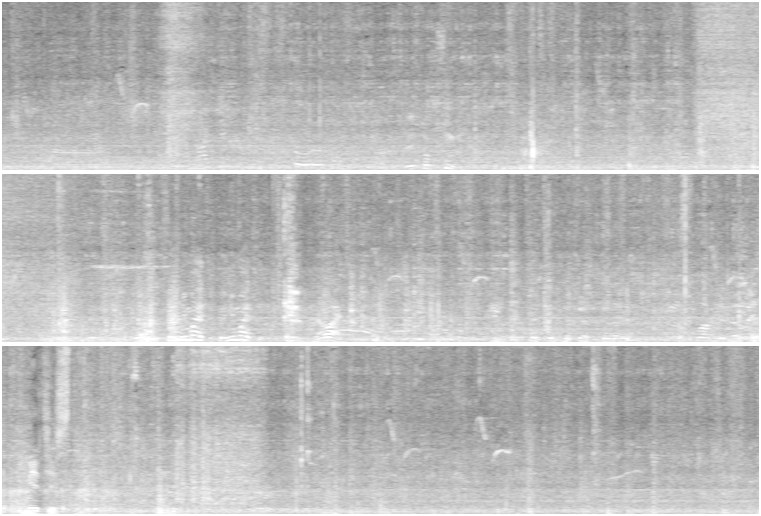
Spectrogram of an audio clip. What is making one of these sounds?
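Suitcase wheels rattle on a platform.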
